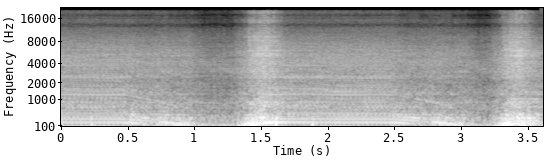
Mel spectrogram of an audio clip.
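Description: A Porsche 911's 3.6-liter flat-six engine with electric turbocharger revs up sharply twice, rising and falling in pitch, with a throaty idle rumble between the bursts.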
